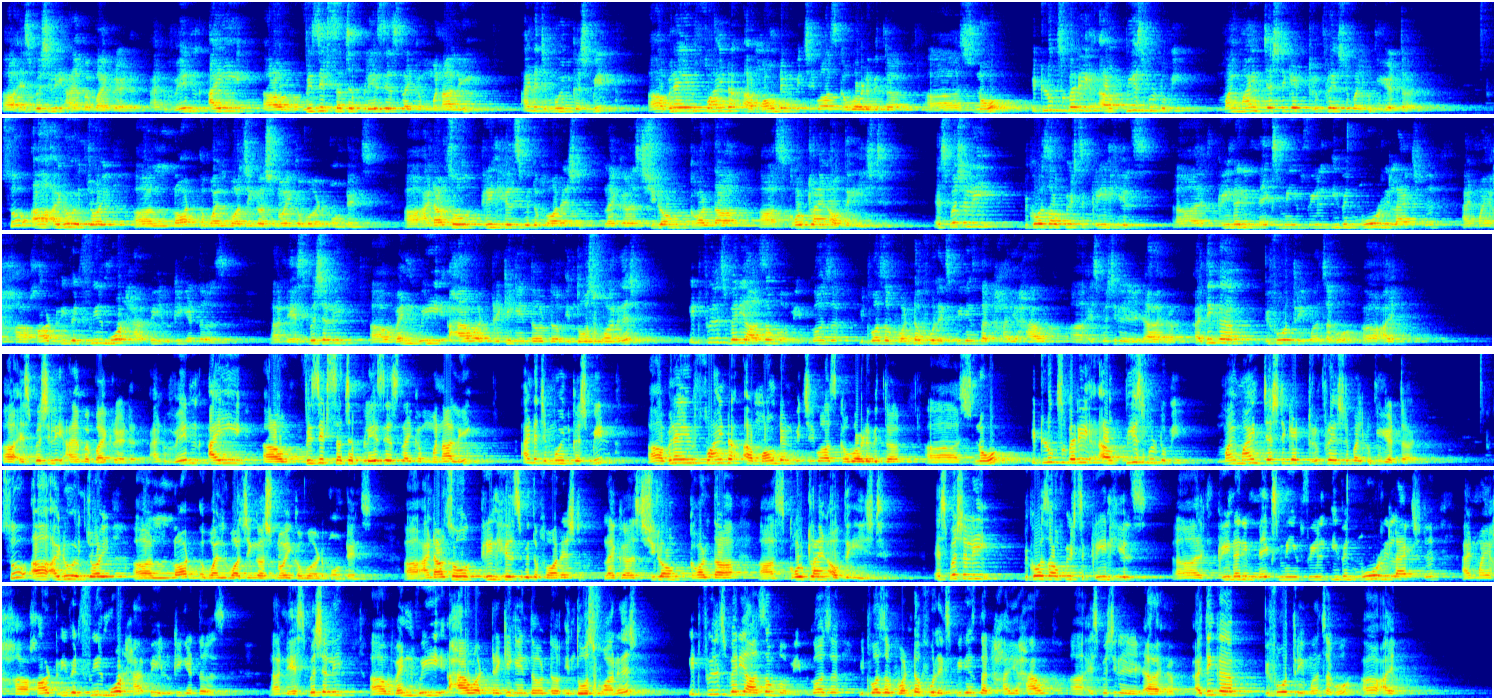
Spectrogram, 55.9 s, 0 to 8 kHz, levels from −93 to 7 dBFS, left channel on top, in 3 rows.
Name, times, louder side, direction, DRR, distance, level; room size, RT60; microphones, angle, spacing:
voice 1, 0.0-3.0 3.3-5.9 6.5-7.6 8.1-11.2 11.5-12.5 12.9-14.8 15.2-17.7 18.7-20.0 20.3-23.3 23.7-25.8 26.2-27.8 28.1-29.7 30.3-31.0 31.5-32.9 33.3-36.6 36.9-40.0 40.6-41.6 41.9-45.2 45.9-47.8 48.1-50.4 50.7-52.8 53.1-54.7, right 4 dB, 65° right, 11 dB, 0.4 m, -19 dB
7.1 x 3.6 x 4.7 m, 1.5 s
head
